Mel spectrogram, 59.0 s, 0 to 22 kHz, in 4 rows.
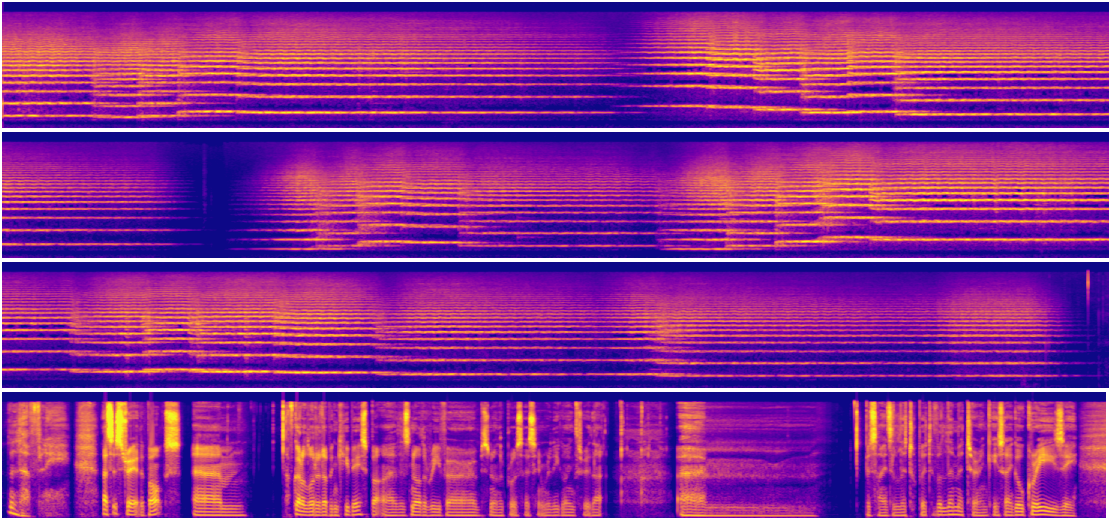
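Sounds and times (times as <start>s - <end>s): orchestral violin melody: 0.0s - 45.8s.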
